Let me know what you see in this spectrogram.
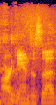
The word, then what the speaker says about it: Arkansas: Arkansas.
